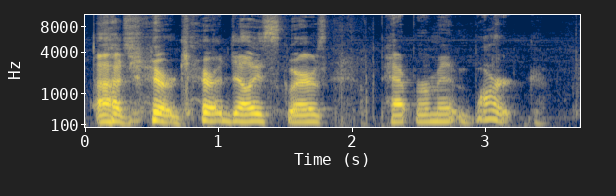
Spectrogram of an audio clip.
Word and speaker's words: Ghirardelli: gosh we really like Ghirardelli uh Ghirardelli squares peppermint bark do you guys say Ghirardelli or Ghirardelli I think a hard G Garrett Ghirardelli okay the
